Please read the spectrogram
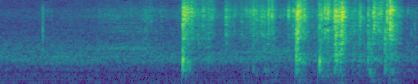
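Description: A quick cluster of sharp clicks and taps, starting about a second in, over quiet room tone.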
